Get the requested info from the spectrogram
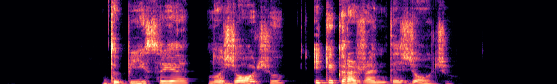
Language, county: Lithuanian, Vilnius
